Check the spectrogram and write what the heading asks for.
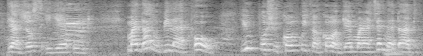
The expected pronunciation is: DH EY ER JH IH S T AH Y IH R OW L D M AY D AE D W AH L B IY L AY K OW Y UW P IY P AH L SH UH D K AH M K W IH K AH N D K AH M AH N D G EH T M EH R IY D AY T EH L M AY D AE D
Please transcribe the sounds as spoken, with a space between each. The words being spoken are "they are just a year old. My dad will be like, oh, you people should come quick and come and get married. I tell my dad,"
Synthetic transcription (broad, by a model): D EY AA JH IH S T AH Y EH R OW L D M AY D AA D W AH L B IY L AY K OW Y UW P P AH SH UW K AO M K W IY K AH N K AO M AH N G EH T M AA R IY IH T EH L M AY D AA D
